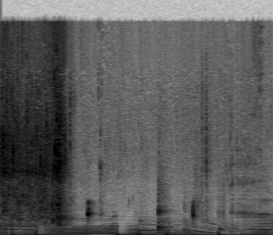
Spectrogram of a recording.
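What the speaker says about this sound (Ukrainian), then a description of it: "У велику миску наливаємо ледь тепле молоко." Lukewarm milk pours steadily into a large bowl for a few seconds, partly masked by louder background music with sustained tones.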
